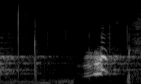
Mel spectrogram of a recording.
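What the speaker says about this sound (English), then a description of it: "Is that a goose?" A goose lets out a single short honk near the end of a quiet moment, preceded by a few faint clicks and knocks.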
